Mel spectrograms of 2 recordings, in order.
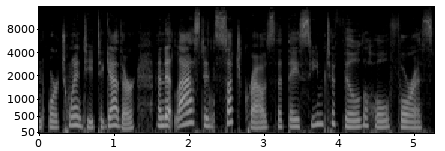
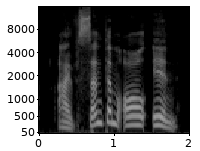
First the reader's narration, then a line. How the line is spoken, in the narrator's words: the king cried in a tone of delight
